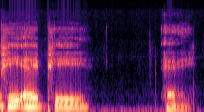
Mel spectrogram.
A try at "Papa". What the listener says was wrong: You're putting a UH on it, though.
